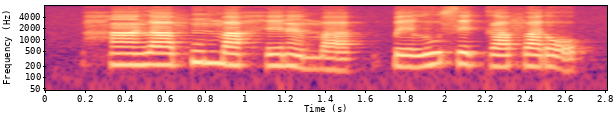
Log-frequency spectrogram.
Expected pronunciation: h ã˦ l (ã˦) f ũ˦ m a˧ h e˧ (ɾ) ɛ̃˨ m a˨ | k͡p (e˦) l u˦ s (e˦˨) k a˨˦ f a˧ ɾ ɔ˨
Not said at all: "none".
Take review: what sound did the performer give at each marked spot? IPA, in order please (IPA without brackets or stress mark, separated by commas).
a˦, ɾ, e˧, e˦˨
